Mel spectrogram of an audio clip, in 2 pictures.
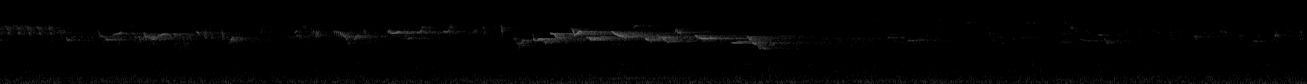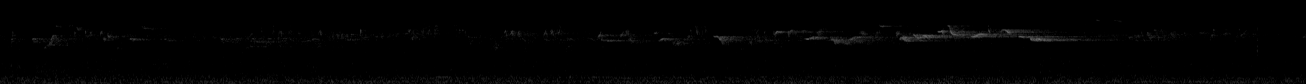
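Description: Small birds singing in quick, chirping phrases, louder about five to seven seconds in and again near the end.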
